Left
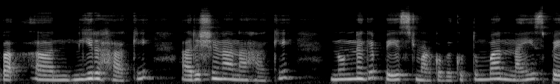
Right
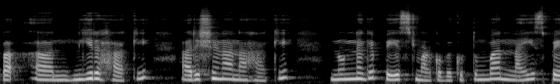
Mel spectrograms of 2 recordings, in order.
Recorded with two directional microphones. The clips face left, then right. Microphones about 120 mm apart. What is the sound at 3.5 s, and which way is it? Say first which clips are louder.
Speech: right 5 dB; 30° right (ahead or behind).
